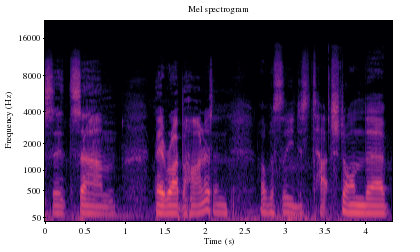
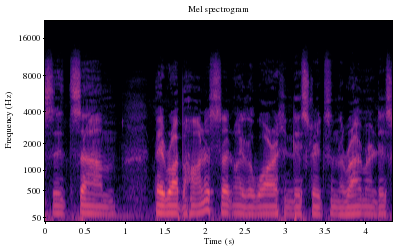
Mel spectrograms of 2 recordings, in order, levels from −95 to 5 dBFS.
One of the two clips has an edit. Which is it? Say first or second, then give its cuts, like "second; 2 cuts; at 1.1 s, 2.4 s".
first; 1 cut; at 2.1 s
